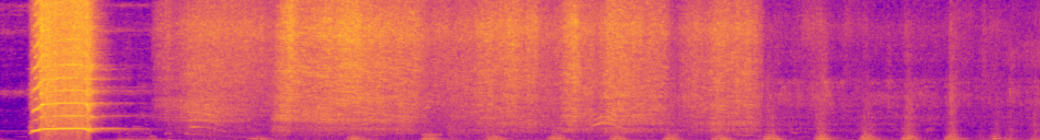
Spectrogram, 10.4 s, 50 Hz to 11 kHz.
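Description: A Peckett 0-6-0 tank engine gives one short, loud blast on its steam whistle, then starts away with steam hissing from the open cylinder drain cocks. Its exhaust beats quicken from about one and a half to about two and a half a second, and the hiss stops about three-quarters of the way through.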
